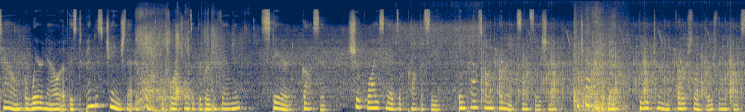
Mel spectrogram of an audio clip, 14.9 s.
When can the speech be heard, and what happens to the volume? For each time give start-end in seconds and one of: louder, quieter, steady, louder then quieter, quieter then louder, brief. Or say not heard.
0.0-14.8 steady.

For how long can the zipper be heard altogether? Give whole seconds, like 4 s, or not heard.
4 s.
